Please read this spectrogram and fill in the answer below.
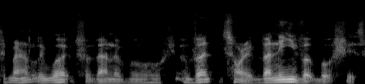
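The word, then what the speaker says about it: Vannevar Bush: but it was supposed to include mathematics and Van Bush uh imagined uh mimics uh in 1945 what's amusing to me is that Claude Shannon the graduate student apparently worked for Van sorry Vana bush is how you were supposed to pronounce it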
